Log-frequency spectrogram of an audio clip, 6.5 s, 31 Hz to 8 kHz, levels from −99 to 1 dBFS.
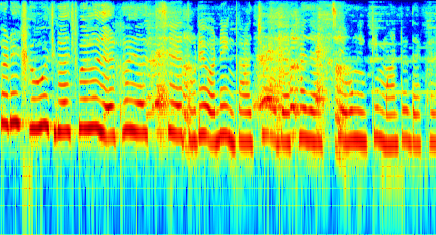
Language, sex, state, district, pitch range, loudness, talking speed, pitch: Bengali, female, West Bengal, Dakshin Dinajpur, 285-360 Hz, -12 LUFS, 130 wpm, 320 Hz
